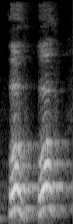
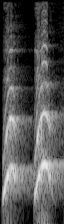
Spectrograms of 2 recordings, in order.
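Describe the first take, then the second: First: Loud woofs in chest voice; short chesty barks; low-voice big dog. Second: Very high, loud head-voice yips; squeaky small-dog woofs; little dog bark. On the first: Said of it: "we have this low voice". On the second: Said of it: "the little s-, dog". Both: Shown as a demonstration.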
